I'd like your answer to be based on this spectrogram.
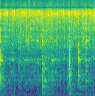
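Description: Diced scallions stir-frying in a pan on a medium-low stove for a vegan tomato stew, a steady close sizzle broken by a few scraping stirs, with no talk.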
